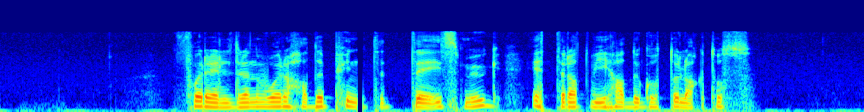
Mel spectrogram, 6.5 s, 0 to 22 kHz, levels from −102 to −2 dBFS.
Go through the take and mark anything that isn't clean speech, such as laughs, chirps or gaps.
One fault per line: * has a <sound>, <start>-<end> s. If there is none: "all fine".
* has a dropout, 2.7-2.7 s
